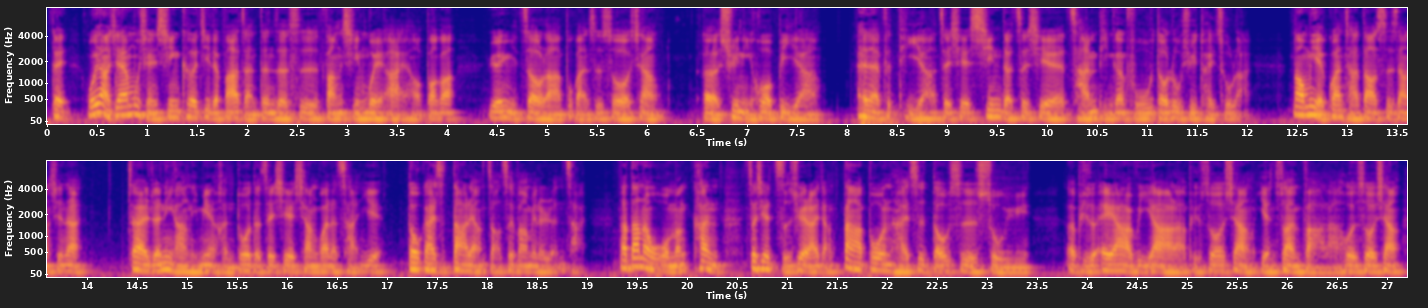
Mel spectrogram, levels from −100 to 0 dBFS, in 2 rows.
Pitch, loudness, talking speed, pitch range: 100 Hz, -26 LUFS, 310 characters per minute, 90-110 Hz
